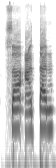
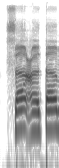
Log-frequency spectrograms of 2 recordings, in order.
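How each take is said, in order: First: The word ends with a plain n sound. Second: The word ends with a nasalized m sound. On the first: The speaker calls it wrong. "tak ada bunyi tan dah. Sa'atan, tak mau" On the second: The speaker calls it right. "Sa'atam mim bersabdu. Dengunglah"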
